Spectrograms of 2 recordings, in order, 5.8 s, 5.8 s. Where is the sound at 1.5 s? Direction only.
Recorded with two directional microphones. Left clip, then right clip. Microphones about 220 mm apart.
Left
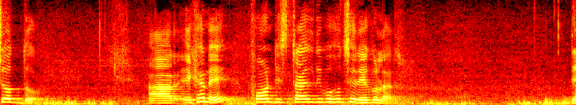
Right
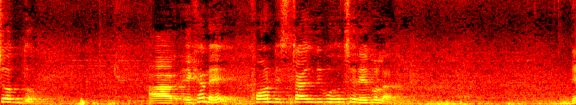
50° left (ahead or behind).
